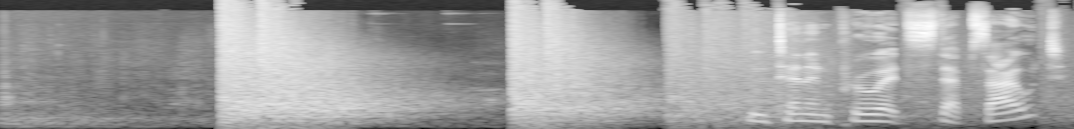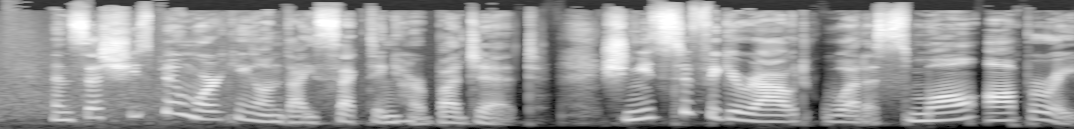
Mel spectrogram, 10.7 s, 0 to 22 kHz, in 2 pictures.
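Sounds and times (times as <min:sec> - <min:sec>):
gunshots at police shooting range practice: 0:01.1 - 0:07.0
speech: 0:03.7 - 0:10.7.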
